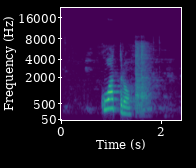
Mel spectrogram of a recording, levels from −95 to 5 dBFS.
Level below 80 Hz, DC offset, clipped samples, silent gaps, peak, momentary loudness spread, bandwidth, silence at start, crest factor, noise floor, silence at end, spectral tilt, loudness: under -90 dBFS; under 0.1%; under 0.1%; none; -14 dBFS; 17 LU; 7.8 kHz; 0.85 s; 20 dB; -74 dBFS; 0.65 s; -4.5 dB/octave; -31 LUFS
